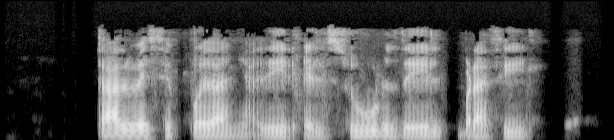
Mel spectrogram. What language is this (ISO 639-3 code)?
spa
